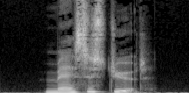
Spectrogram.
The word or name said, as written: massestyrt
